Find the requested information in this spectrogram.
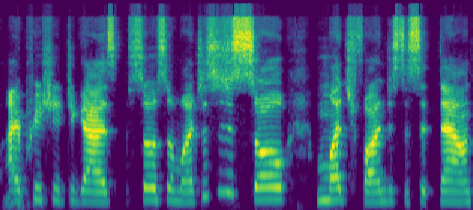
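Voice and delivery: ordinary talk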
